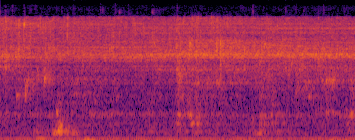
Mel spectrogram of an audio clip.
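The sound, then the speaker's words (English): A steady stream of water runs from a tap into a cup in Sweetwater, Alabama, a continuous bright hiss with faint splashing, fairly quiet, with no talking. “This is what water sounds like in Alabama for all our audiences.”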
